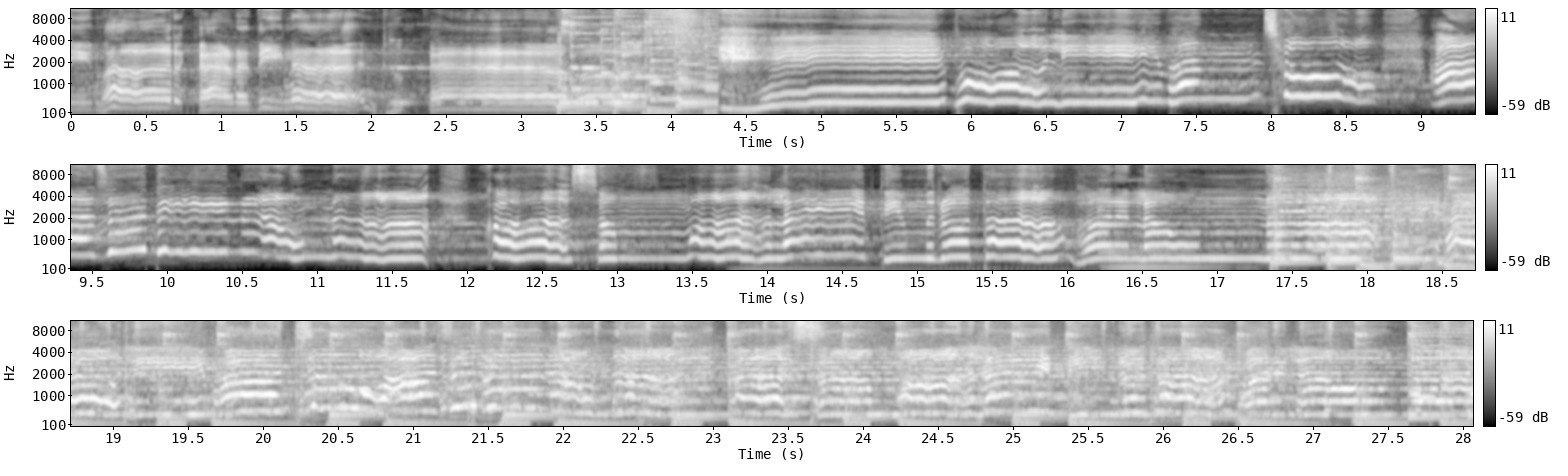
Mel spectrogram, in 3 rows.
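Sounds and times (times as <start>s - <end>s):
instrumental accompaniment: 2.1s - 4.5s, 17.4s - 28.0s
woman singing wordless melody: 3.3s - 28.0s.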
